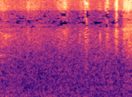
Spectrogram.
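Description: Faint scratching of a pen drawing lines on paper, over a low steady hiss.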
